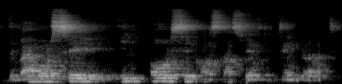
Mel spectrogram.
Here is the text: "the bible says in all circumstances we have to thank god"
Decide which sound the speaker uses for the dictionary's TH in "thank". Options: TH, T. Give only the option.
T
